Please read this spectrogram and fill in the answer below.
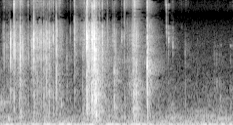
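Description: Plastic energy-bar wrapper crinkling as it is handled, in a run of irregular crackles that are strongest about a second in.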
